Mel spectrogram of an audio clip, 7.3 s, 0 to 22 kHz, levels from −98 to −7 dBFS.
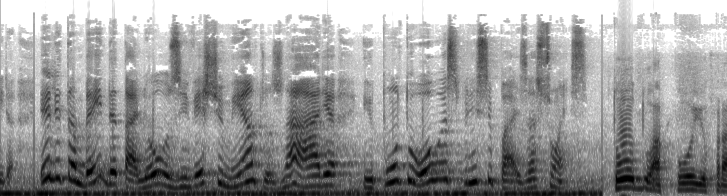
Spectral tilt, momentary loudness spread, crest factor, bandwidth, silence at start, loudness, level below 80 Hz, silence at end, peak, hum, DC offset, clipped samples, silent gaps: -6 dB/octave; 7 LU; 12 dB; 13.5 kHz; 0 s; -13 LUFS; -18 dBFS; 0 s; 0 dBFS; none; under 0.1%; 0.3%; none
